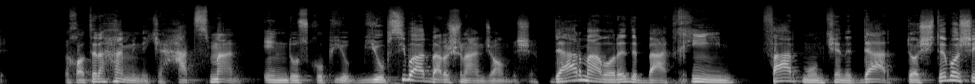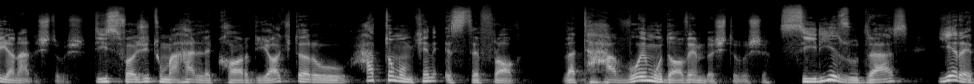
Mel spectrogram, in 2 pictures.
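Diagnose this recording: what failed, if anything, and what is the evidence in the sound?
Nothing failed; no fault can be heard anywhere here.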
